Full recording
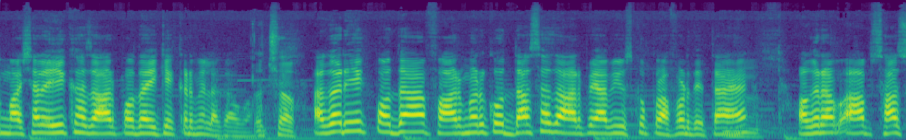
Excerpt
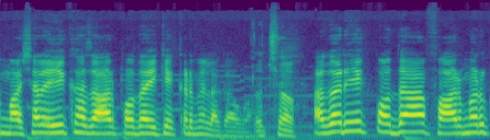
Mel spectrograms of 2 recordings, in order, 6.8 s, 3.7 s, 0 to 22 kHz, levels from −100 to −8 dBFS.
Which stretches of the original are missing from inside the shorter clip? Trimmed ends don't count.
none

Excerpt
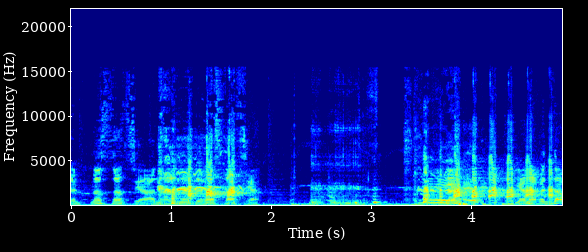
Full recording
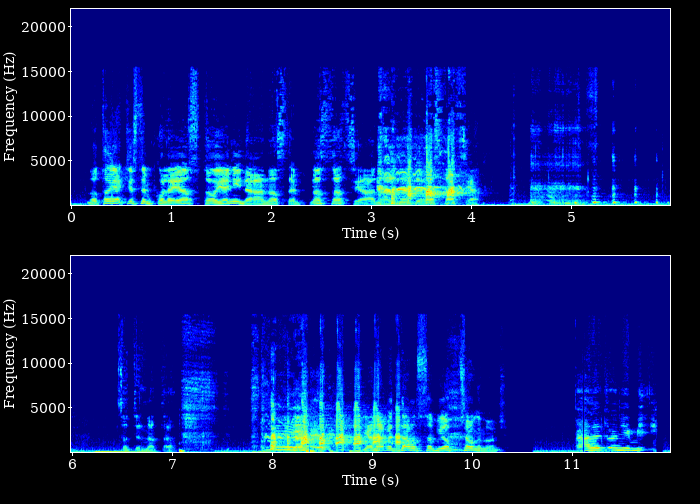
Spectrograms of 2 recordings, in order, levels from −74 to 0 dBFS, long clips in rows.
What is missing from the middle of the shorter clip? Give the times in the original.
5.3 s to 7.6 s

